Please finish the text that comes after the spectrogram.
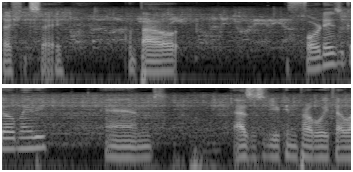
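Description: A young man with a slightly raspy voice, giving casual commentary over his own gameplay footage and often correcting himself as he talks. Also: low voice. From Wisconsin, USA. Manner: rambling, self-correcting, chatty. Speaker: gaming channel host. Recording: music playing behind the voice.

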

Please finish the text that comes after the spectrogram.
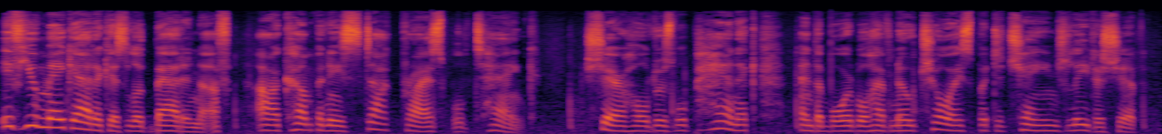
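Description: An actor playing a shrewd, folksy woman executive with cool menace and a measured delivery in a video game cutscene. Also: low-pitched, animated, dark tone. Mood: sly, persuasive. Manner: measured, folksy turns of phrase.

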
